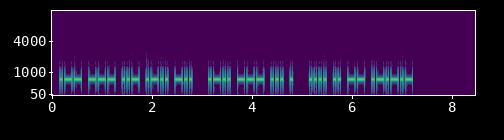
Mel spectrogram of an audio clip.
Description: Morse code, heard as a keyed tone, about 25 wpm, 700 Hz. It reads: WOULD LOSE HIM.
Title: Sentences from Top 1600 Words 25wpm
